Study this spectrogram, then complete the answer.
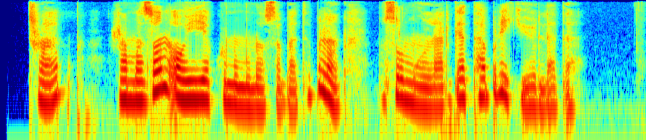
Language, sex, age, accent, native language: Uzbek, female, 19-29, Surxondaryo, Tajik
